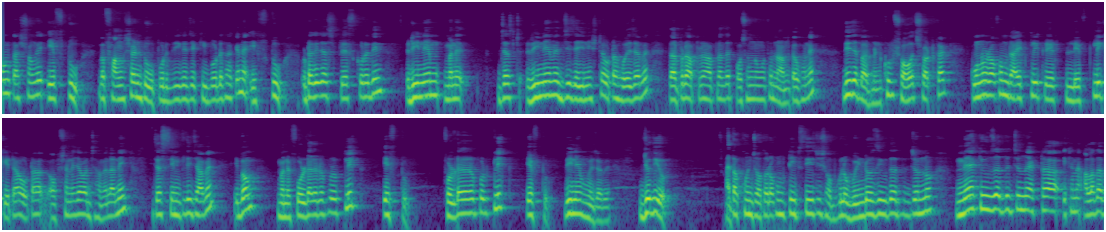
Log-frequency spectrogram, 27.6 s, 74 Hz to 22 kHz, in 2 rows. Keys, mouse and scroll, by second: 0.3 F2, 1.7 click, 3.6 F2.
